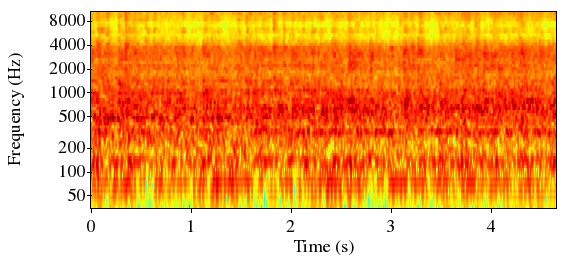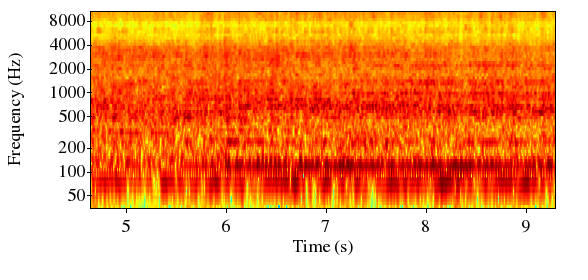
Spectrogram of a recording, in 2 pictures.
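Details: Samsung dryer before roller replacement: low, heavy rumble with an uneven thump about three times a second as the drum turns; worn drum rollers.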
